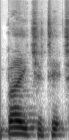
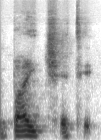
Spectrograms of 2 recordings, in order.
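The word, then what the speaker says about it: Bajčetić: And how you pronounce this, the closest we have in English language is ch again. So Bajcetic, if you want to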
